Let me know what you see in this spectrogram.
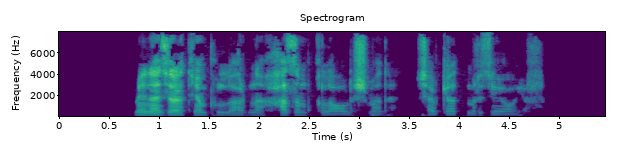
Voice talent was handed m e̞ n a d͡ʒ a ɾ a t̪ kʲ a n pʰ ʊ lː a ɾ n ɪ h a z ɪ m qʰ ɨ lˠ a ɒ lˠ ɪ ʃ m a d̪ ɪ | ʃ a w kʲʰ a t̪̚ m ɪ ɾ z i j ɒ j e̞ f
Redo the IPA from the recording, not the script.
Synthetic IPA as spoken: m e̞ n a d͡ʒ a ɾ a t̪ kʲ a n pʰ ʊ lː a ɾ n ɪ h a z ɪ m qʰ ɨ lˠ a ɒ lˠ ɪ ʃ m a d̪ ɪ | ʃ a w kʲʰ a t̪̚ m ɪ ɾ z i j ɒ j e̞ f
